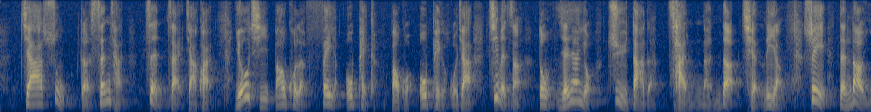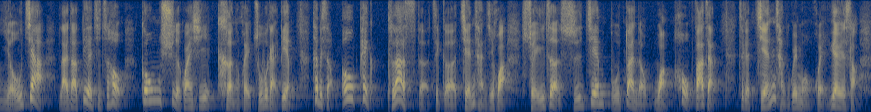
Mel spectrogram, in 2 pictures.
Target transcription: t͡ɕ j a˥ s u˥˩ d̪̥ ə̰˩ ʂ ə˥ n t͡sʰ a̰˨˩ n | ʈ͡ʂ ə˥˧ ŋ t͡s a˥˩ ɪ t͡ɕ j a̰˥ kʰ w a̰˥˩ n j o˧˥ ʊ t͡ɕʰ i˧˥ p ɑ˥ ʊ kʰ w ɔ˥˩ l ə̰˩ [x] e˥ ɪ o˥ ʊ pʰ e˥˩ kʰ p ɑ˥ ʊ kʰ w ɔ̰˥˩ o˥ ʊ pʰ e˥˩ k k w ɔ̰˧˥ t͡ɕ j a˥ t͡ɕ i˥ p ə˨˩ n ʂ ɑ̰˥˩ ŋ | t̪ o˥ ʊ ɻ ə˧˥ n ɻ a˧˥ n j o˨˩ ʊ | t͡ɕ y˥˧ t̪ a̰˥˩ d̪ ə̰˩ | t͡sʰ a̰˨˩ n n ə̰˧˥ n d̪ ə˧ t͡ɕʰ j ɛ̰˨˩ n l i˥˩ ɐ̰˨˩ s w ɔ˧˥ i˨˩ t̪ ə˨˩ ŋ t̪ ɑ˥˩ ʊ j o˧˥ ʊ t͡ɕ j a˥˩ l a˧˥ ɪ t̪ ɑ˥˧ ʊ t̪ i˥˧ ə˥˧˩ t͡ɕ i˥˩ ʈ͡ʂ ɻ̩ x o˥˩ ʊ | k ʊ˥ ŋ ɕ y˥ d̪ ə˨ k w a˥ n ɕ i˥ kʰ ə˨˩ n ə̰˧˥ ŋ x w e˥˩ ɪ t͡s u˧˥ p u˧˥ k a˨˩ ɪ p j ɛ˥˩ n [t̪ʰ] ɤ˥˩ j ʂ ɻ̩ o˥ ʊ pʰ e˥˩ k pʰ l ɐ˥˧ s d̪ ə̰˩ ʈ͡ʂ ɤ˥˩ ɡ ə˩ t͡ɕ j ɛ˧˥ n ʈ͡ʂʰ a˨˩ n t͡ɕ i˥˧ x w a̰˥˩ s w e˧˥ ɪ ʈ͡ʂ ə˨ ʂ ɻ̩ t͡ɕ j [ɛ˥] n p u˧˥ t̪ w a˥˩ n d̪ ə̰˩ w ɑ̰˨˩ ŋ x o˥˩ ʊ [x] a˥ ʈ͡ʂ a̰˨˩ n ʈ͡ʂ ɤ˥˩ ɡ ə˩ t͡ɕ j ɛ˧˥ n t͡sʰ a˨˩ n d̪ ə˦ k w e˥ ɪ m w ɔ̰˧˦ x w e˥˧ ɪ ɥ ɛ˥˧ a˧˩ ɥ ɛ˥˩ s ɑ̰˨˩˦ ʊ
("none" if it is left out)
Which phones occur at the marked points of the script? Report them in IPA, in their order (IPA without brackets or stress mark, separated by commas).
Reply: f, t̪ʰ, ɛ˥, f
